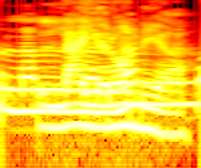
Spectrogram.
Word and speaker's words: La Llorona: Is that how you say it? – La Llorona. – There we go. – Just like that.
